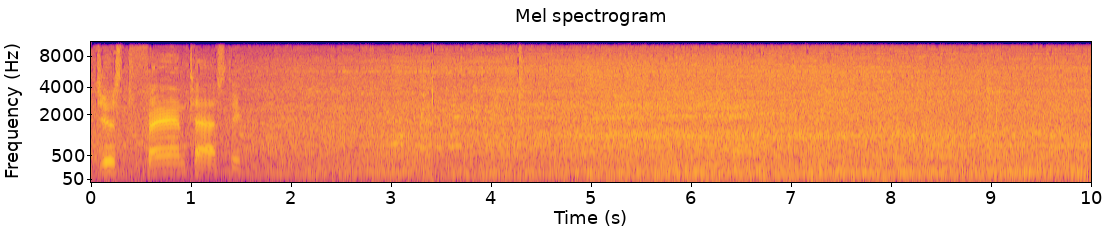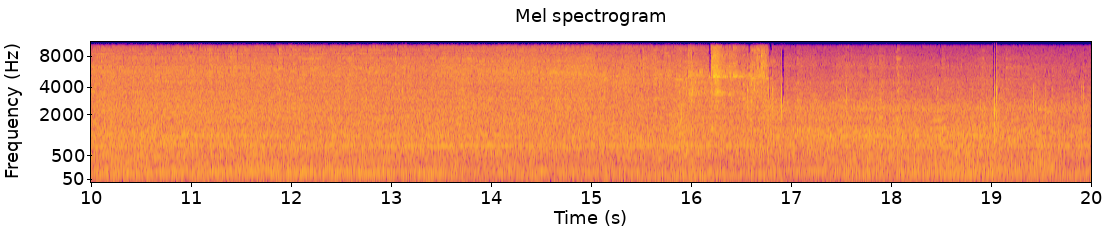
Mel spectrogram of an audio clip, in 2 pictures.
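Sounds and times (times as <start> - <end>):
motor vehicle engines running: 0.0 - 20.0.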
